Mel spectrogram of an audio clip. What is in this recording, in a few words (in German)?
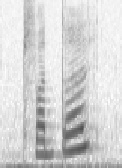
Bitte, arabisch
